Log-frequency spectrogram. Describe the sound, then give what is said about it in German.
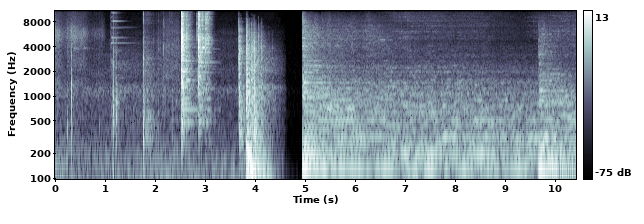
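Weapons are dropped into a wooden chest in a series of hard thunks and clattering knocks at an uneven pace. After a brief silence a steady low hum follows. “Legt eure Waffen dort in die Kiste.”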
